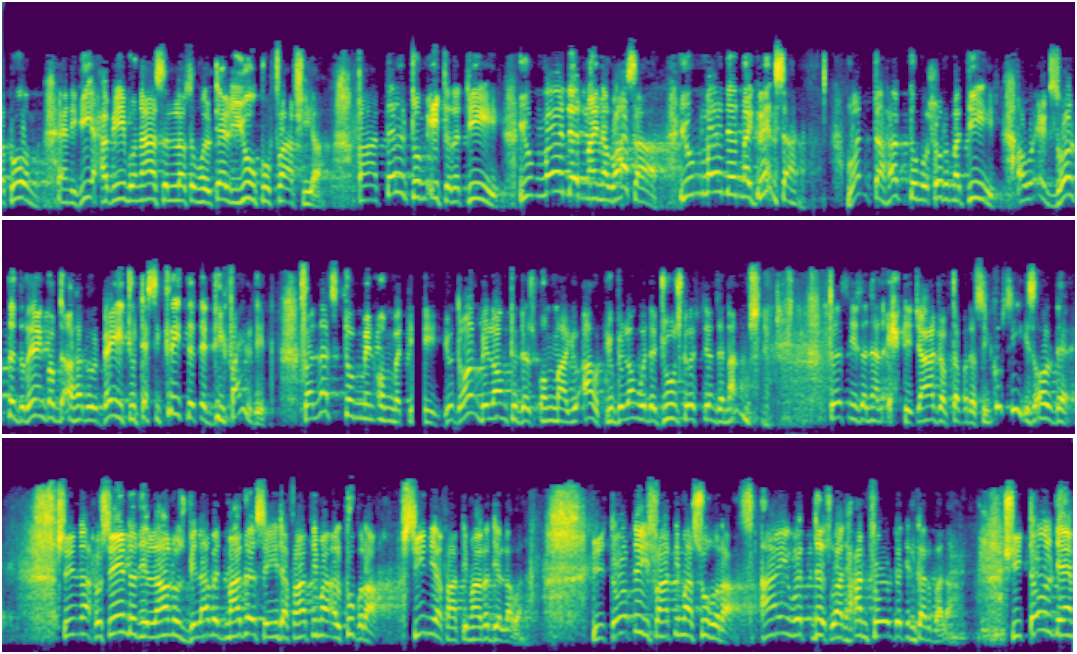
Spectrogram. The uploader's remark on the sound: Jumah Lecture at Rainbow Masjid.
